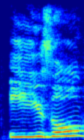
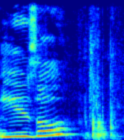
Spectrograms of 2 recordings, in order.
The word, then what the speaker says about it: easel: And easel rhymes with weasel, easel.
